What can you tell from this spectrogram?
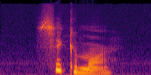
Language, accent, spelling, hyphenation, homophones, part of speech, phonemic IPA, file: English, US, sycamore, syc‧a‧more, sycomore, noun, /ˈsɪkəmoɹ/, En-us-sycamore.ogg
- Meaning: Any of several North American plane trees, of the genus Platanus, especially Platanus occidentalis (American sycamore), distinguished by its mottled bark which flakes off in large irregular masses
